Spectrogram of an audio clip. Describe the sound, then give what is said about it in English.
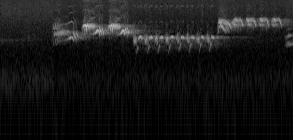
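A bird singing alone: a bright, high song of varied phrases, including a rapid trill of repeated notes and a final buzzy series, clear and fairly loud over faint background hiss. “First bird I recorded is also singing.”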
